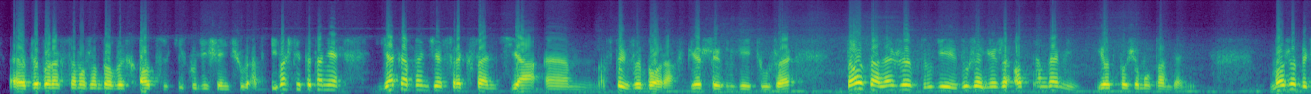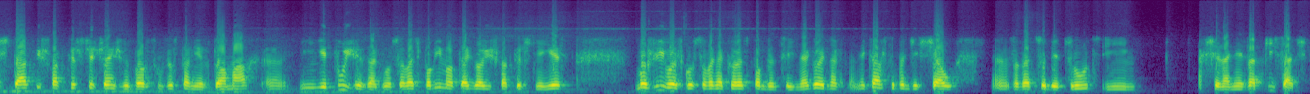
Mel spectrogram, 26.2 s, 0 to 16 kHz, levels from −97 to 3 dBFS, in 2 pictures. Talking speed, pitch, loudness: 155 wpm, 150 Hz, -12 LUFS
